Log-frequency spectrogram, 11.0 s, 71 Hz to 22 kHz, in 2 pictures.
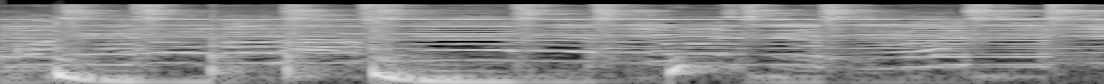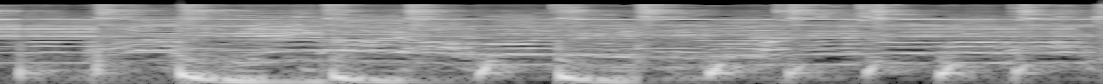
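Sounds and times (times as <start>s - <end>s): harmonium chords: 0.0s - 11.0s
men singing: 0.0s - 11.0s.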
